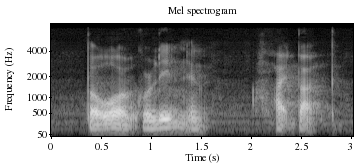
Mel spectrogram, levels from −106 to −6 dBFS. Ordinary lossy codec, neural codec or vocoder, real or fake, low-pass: none; autoencoder, 22.05 kHz, a latent of 192 numbers a frame, VITS, trained on one speaker; fake; 7.2 kHz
